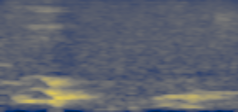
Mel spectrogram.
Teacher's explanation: आता लहान उ म्हणा किंवा मोठा उ म्हणा, आपले ओठ कसे होणार आहेत? गोल. बरोबर आहे. आणि गोल होऊन ते वर्ण उच्चारले जातात म्हणजे ओठांचा उपयोग केला जात आहे.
